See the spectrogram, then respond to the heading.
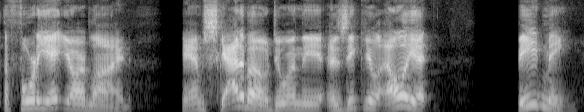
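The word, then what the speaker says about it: Skattebo: It's 10, but everybody says Scataboo. I'm calling him Scatabo. He ain't Scataboo. Add an extra O or a U at the end of your name if you want Boo.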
